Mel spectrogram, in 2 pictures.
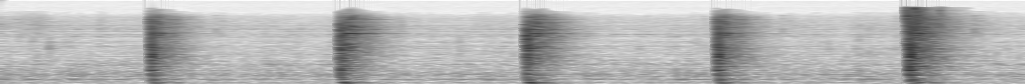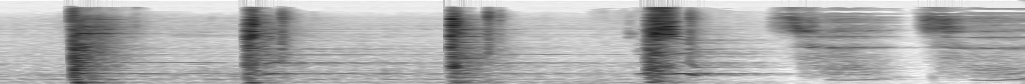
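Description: Heavy chopping strikes on a kitchen cutting board, about one a second, nine in all, growing louder, the later ones leaving a ringing tone.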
